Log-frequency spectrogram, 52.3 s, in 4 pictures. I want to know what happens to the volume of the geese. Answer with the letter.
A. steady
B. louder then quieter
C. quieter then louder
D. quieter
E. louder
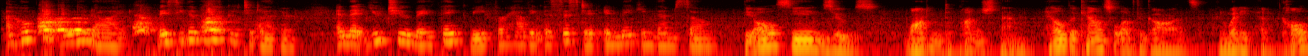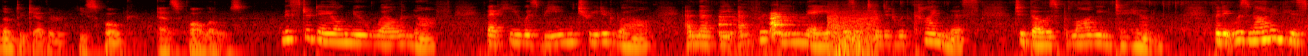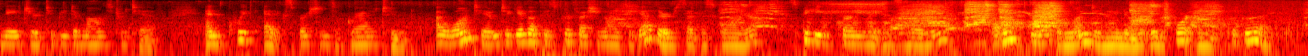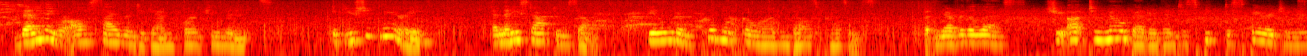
B.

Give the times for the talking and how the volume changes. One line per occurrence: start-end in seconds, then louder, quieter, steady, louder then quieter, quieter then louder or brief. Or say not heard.
0.1-52.2 louder.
